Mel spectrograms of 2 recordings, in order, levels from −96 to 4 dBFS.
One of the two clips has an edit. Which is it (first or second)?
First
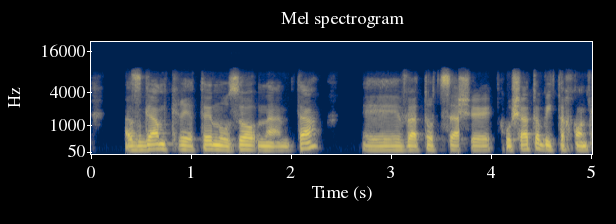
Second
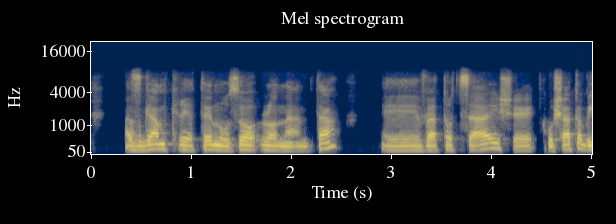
first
